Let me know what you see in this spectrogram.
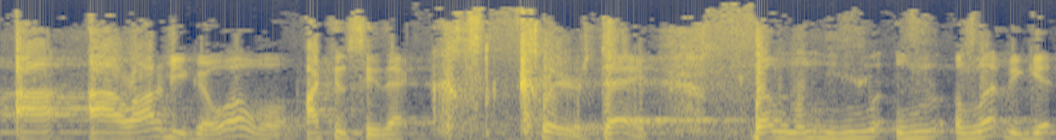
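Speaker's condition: Stuttering; long-standing stutter, present over 24 years, once fought calling to teach because unable to talk; says words would come out all wrong and different if he tried witnessing speech; blocks

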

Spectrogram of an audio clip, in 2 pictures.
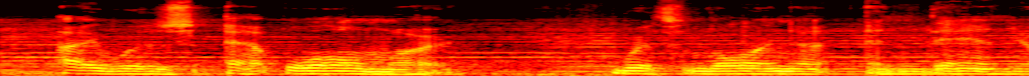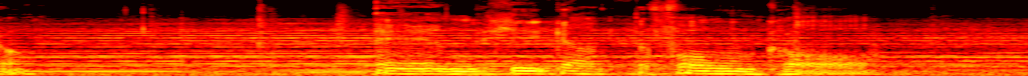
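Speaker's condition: ALS, speech-generating device

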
